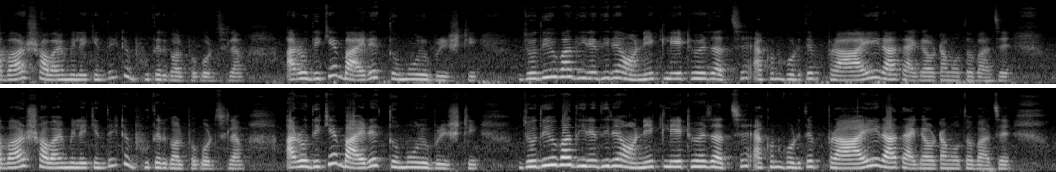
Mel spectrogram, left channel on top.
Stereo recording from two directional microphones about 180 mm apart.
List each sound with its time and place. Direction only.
0.1 s a woman's voice: 30° right (ahead or behind)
